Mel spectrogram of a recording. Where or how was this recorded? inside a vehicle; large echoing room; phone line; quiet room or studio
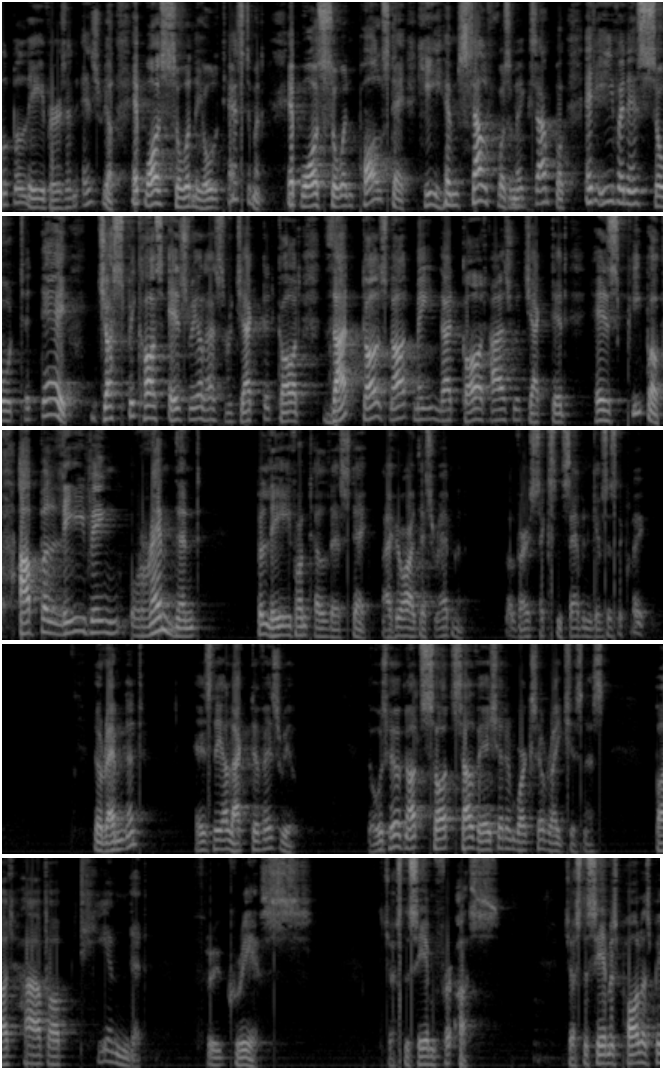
large echoing room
